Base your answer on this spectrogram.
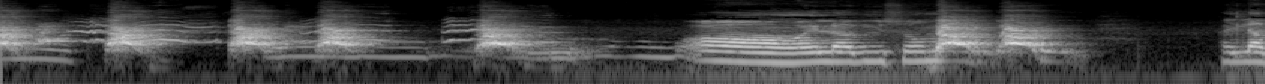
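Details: Puggle, rat terrier and dachshund-pug mix howling over uneaten food as their owner joins in; short yelping howls repeat about every half second, broken by a long low human howl, then more dog yelps.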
